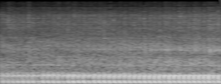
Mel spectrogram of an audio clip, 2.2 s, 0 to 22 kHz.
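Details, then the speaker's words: 1970 Honda CL100 single, about 11,000 miles, freed from seizure, no battery fitted, still smoking from ATF in the cylinders while warming: steady, even thump with no knocks or misses; normal idle. "this thing was stuck guys it's still smoking hopefully we get enough heat in it we'll clear it out yeah it sounds good"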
